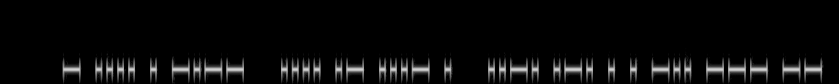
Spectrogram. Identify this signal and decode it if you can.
Morse code, heard as a keyed tone, about 22 wpm, 700 Hz. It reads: THEY HAVE FREEDOM
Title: Sentences from Top 1000 Words - Review Part 5 - 22wpm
